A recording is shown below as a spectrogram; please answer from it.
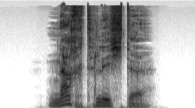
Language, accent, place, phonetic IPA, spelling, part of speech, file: German, Germany, Berlin, [ˈnaxtˌlɪçtə], Nachtlichte, noun, De-Nachtlichte.ogg
- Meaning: dative of Nachtlicht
